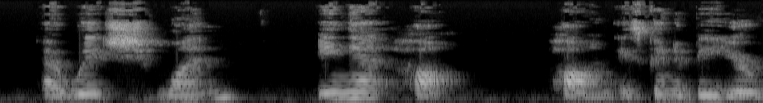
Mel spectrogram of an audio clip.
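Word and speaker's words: 行: And our last pronunciation for this character is our hong, right? Hong.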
